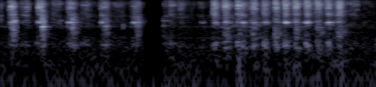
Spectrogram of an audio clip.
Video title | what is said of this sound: ᴘʀᴏᴅᴜᴄᴛs ᴇxᴘᴏsᴇ́ ᴡɪᴛʜ ᴅᴀɴɪᴇʟ ᴇᴋᴡᴇʀᴇ | you can hear the sound of the stones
